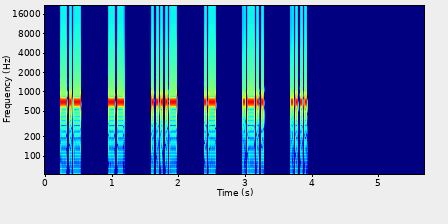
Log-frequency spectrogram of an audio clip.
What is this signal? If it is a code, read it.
Morse code, heard as a keyed tone, about 34 wpm, spaced as for 16 wpm, 700 Hz. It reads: KM4ALH
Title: USA Call Signs - 4x Character Spacing - 35wpm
